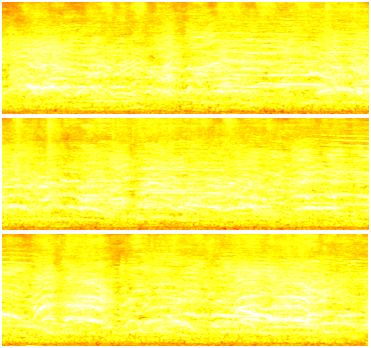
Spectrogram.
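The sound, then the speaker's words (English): Many voices talk over one another in a steady, dense babble, with no single speaker standing out, holding a fairly loud, even level throughout. “I hear all of you, but at the same time.”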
